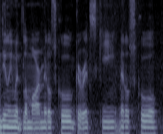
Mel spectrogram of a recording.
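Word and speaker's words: Gorzycki: I'm dealing with Lamar Middle School, Garitsky Middle School. Did I say that right? Go risky. Go Risky. It's Summit Elementary. Not the way it's spelled.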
